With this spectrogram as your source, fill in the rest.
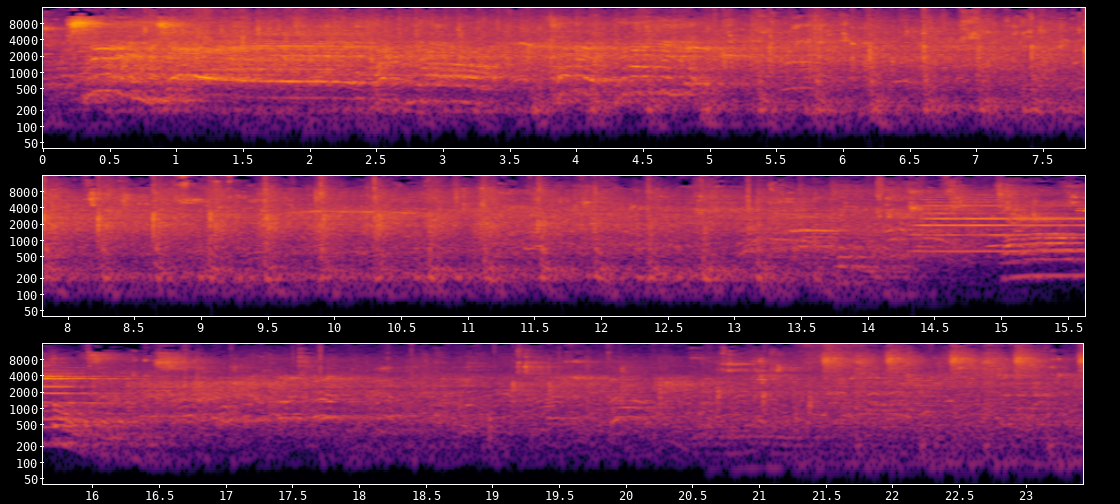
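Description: A crowd murmurs and cheers in the stands.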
